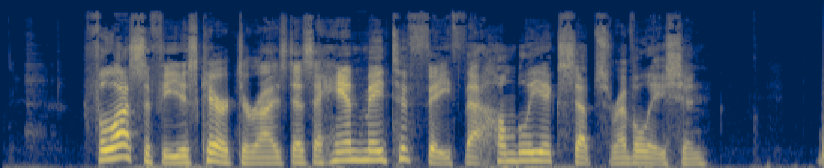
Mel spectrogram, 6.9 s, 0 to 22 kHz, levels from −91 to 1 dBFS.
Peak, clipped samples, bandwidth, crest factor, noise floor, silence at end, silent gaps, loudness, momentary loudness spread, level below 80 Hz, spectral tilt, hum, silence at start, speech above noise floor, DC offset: -2 dBFS; under 0.1%; 16.5 kHz; 18 dB; -56 dBFS; 0 s; none; -19 LUFS; 12 LU; -48 dBFS; -4 dB/octave; none; 0.75 s; 38 dB; under 0.1%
